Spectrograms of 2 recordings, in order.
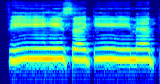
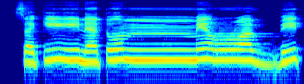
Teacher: और हा भी लंबा तो यह गलत हो जाएगा फीह सकीनत ता को मीम से मिलाएंगे और मीम को र से मिलाना है।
